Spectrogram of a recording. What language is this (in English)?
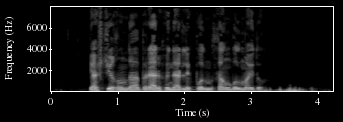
Uyghur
